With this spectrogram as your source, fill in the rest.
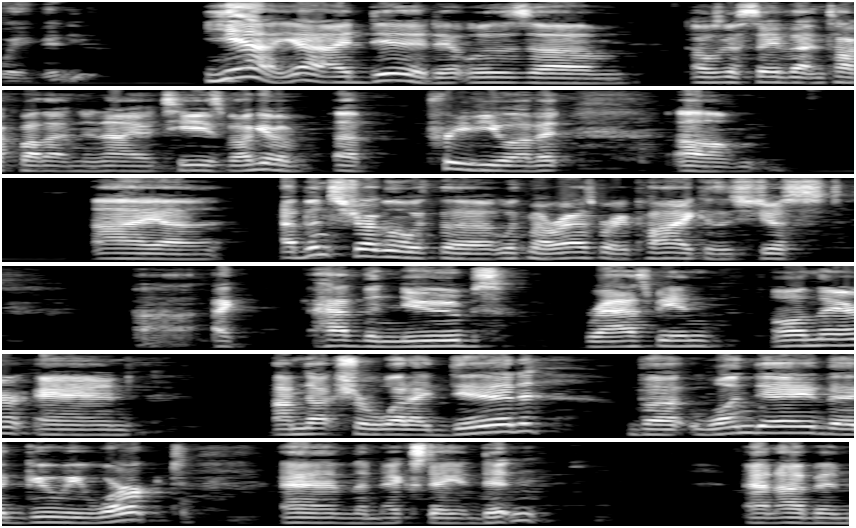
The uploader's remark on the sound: We had some issues with our recording for this episode. Please bare with us as we are learning to use the recording and editing equipment.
